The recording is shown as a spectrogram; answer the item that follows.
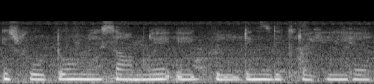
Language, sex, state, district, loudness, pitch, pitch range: Hindi, female, Uttar Pradesh, Lucknow, -13 LUFS, 230 Hz, 220-235 Hz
